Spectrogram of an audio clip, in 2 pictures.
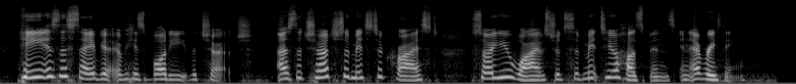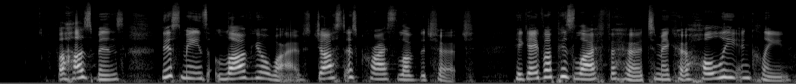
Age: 10-29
